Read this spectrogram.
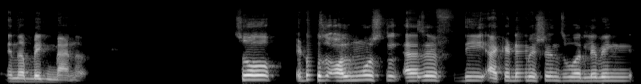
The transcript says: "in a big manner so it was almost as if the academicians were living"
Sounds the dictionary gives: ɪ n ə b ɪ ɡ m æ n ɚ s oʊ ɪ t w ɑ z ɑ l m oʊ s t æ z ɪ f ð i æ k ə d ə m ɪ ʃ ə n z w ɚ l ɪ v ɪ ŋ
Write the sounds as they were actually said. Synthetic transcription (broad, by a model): ɪ n ə b ɪ ɡ m æ n ɚ s oʊ ɪ t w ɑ z ɑ l m oʊ s t æ z ɪ f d i æ k ə d ə m ɪ ʃ ə n z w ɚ l ɪ v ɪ ŋ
